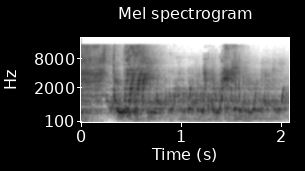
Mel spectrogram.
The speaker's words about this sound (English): I just want to play an aqua fart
